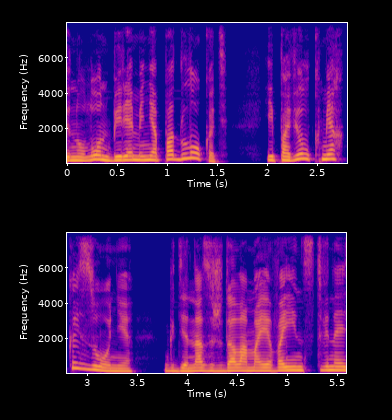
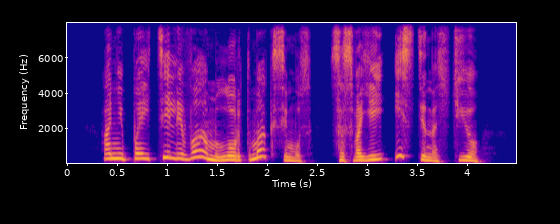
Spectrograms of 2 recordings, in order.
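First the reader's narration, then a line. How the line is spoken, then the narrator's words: Hiss. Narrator (Russian): прошипела я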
